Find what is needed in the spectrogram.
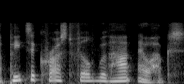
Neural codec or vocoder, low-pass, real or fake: codec, 16 kHz, 0.8 kbps, ZipCodec; 7.2 kHz; fake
